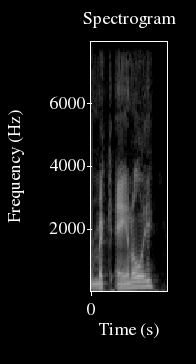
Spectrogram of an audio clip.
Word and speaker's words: McAnally: Musgraves co-wrote all 13 tracks and co-produced the album with Luke Laird and Shane McNally. Or McAnally. There we go. I said McAnally.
